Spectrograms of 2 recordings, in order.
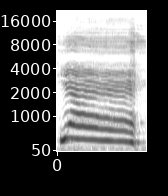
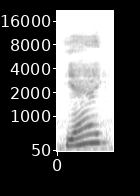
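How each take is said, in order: First: It is said with lively enthusiasm. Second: It is said flatly, without much energy.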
